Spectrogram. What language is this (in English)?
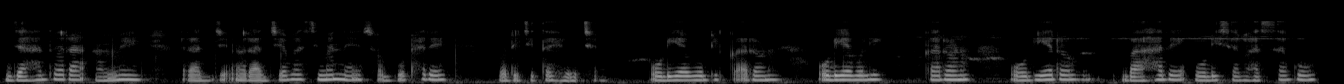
Odia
